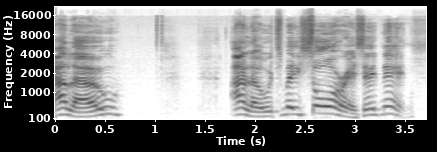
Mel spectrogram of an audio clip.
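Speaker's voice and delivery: loud, high put-on Cockney accent, dinosaur voice. Joking about the Allosaurus name, doing a Cockney dinosaur voice. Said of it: "tell me we don't have a Cockney dinosaur".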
